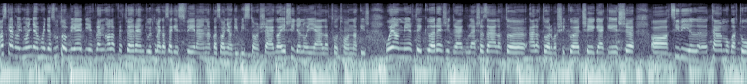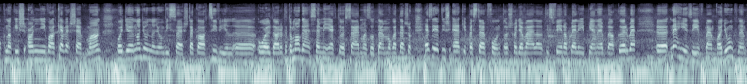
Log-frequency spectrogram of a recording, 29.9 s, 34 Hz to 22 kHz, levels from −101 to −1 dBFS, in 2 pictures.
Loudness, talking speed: -22 LUFS, 130 wpm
